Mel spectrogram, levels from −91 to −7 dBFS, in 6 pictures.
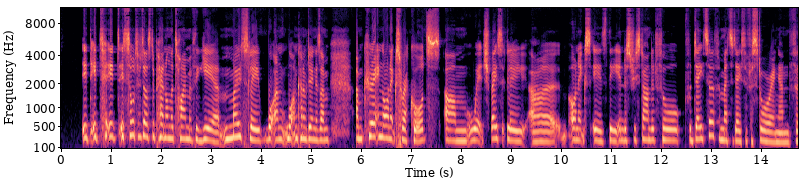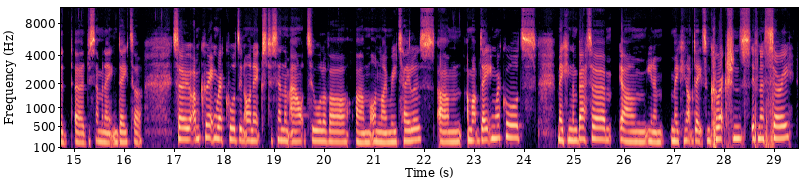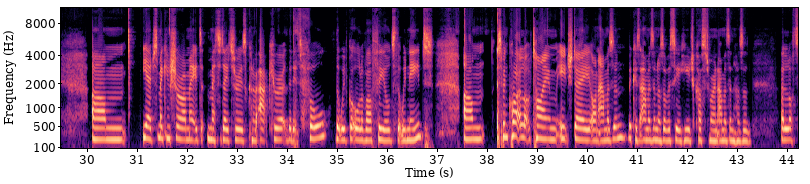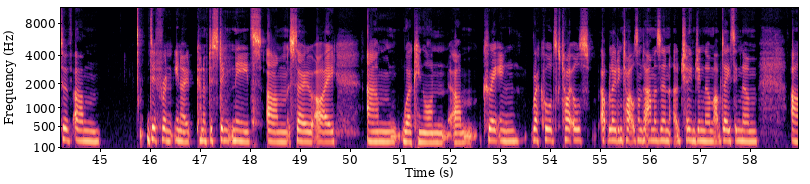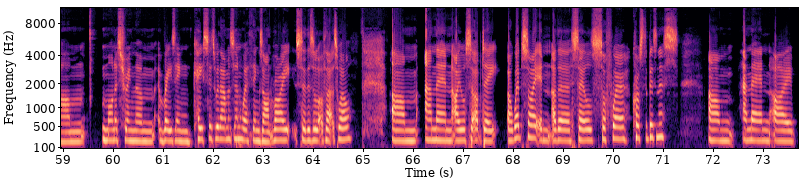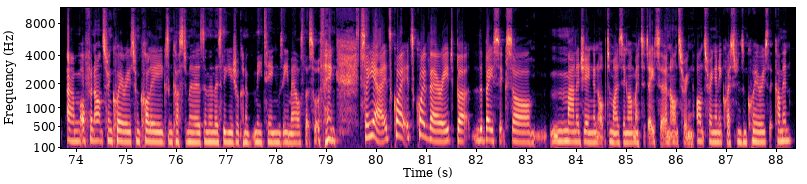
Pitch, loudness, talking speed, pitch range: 215 Hz, -19 LUFS, 165 wpm, 195-235 Hz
